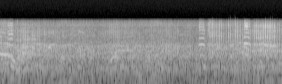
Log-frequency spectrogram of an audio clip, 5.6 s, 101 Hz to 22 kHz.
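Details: Mating Gentoo penguins in Antarctica, recorded November 13, 2014, give hoarse, goose-like honks in a steady overlapping stream, with a few brighter braying calls near the end.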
